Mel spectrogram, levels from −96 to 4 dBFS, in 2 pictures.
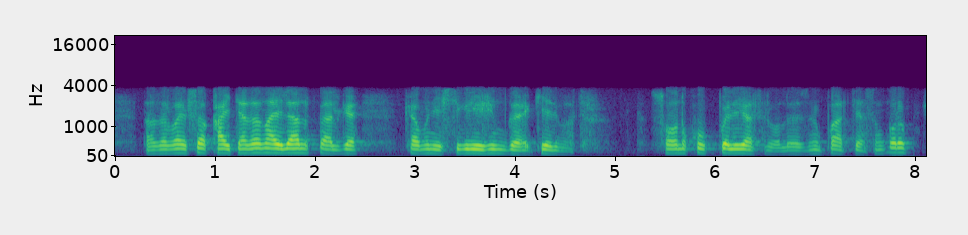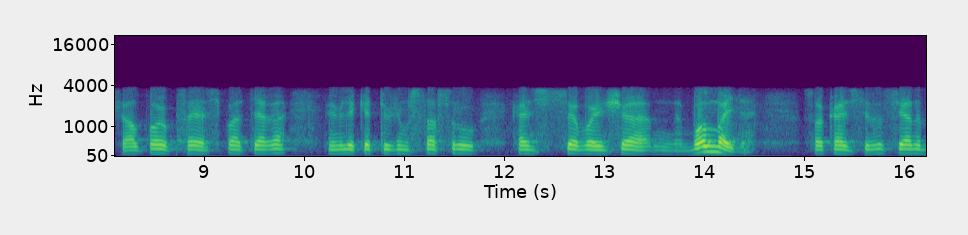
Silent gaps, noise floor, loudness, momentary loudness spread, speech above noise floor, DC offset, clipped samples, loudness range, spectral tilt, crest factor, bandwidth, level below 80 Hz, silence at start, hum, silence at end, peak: none; -57 dBFS; -20 LUFS; 12 LU; 38 dB; under 0.1%; under 0.1%; 6 LU; -11 dB/octave; 20 dB; 3.9 kHz; -70 dBFS; 0.3 s; none; 0 s; 0 dBFS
